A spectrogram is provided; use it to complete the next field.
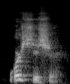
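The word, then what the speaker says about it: Worcester: Worcer. Whatever. It's easy to pronounce if you understand how the English don't pronounce anything worth this I think I have too many teeth.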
